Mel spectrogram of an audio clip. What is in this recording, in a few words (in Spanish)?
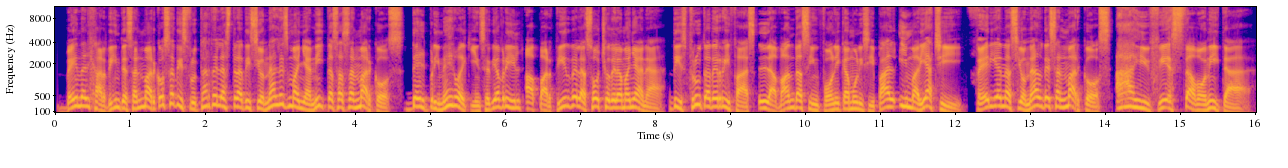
LOC COMERCIAL Y PUBLICITARIA COMERCIAL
